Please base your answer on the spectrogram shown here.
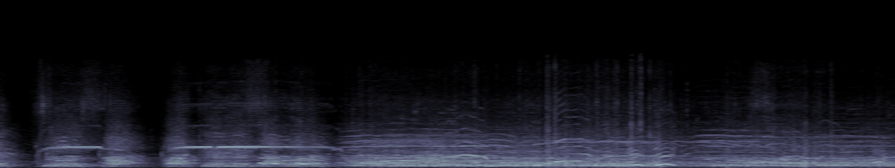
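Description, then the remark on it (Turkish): A large crowd of students protesting in Turkey over a student's death in a poorly maintained dormitory elevator chants loudly in short rhythmic bursts, then merges into a sustained, dense roar of many raised voices shouting together. “Biz okumaya geldik, ölmeye gelmedik diyerek onlar da arkadaşlarının hem yasını tuttular hem de bundan sonra böyle felaketler, acılar, cinayetler olmasın diye seslerini yükselttiler.”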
